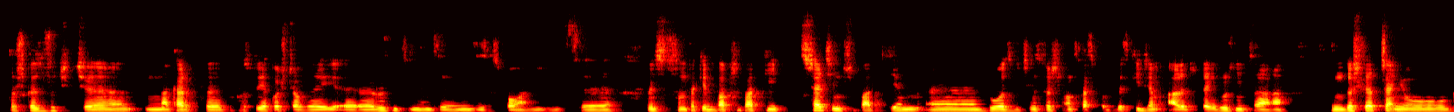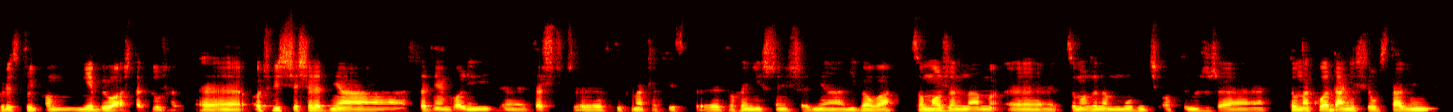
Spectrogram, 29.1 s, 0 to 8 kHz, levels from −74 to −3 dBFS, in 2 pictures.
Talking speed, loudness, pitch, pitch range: 140 wpm, -22 LUFS, 105 Hz, 100-110 Hz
